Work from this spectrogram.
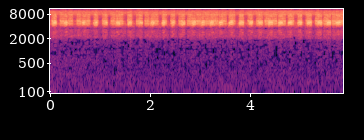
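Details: Shrill cicada song from summer in Provence, southern France: a harsh high buzz swelling in uneven throbs, slower and less regular than a steady beat, with no other sounds.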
